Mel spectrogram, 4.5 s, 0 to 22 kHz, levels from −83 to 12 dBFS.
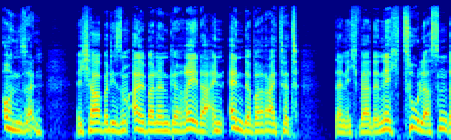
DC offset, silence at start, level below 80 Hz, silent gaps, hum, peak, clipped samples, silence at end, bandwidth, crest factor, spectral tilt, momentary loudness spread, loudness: under 0.1%; 0 s; -58 dBFS; none; none; -2 dBFS; under 0.1%; 0 s; 19 kHz; 16 dB; -4 dB/octave; 9 LU; -18 LUFS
